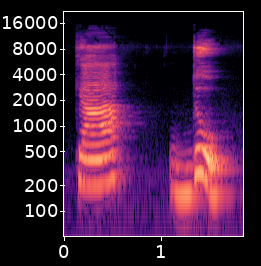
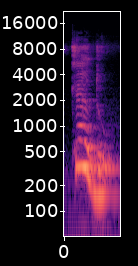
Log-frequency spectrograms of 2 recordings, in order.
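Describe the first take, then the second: First: Cadeau split into ca-deau, slow and louder; syllable by syllable. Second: Said in the usual way. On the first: Shown as a demonstration. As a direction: chop Cadeau into two clear syllables. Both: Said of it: "On a bien découpé les syllabes".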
